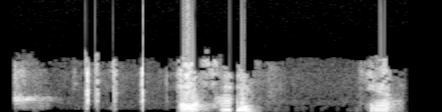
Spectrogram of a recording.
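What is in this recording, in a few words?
Fire Dispatch, scanner audio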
